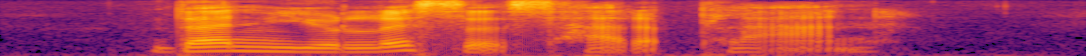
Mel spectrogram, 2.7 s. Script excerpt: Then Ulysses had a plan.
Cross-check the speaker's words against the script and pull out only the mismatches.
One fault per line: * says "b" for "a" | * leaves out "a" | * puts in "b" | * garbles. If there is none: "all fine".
all fine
